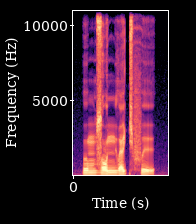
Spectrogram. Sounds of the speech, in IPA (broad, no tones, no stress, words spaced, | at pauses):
ɵmzɔnʲwæcfe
